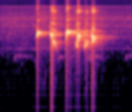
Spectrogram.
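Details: A caged decoy Red-breasted parakeet calls down a territorial wild bird: a rapid phrase of about six whistled notes, starting with a level high tone and followed by quick dipping, chattering notes, in a clean background.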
